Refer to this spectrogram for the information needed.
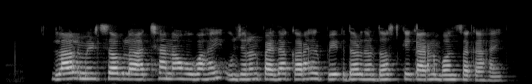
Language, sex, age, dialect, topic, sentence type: Magahi, female, 36-40, Western, agriculture, statement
